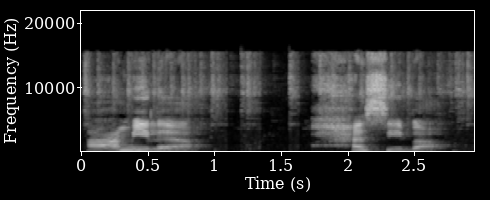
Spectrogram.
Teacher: आमिला, हसीबा, आ आइन की आवाज़ को वाजह करते हुए, आइन कहाँ से निकलेगा, हलक के दरमियाना हिस्से से निकलेगा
